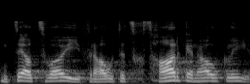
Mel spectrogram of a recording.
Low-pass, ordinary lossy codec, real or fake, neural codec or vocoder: none; none; real; none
